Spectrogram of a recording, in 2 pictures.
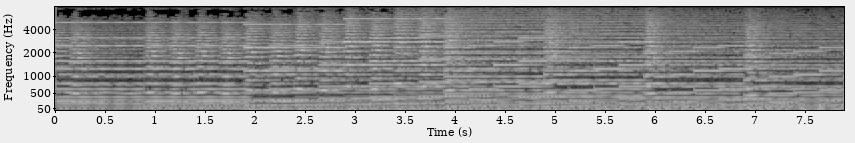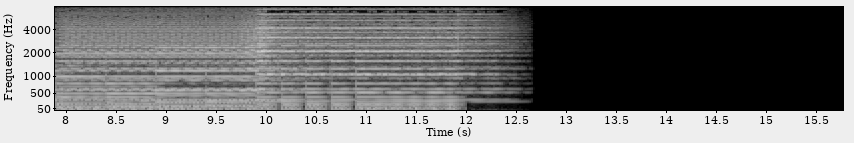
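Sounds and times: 
organ: 0.0s - 12.6s
violin: 0.0s - 12.7s.

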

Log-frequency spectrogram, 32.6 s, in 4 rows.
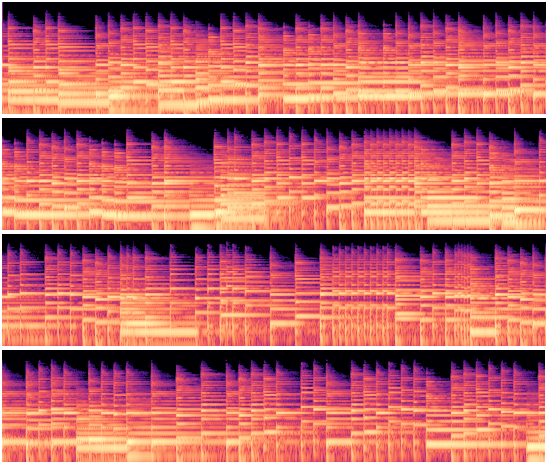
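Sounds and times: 
minor allemande for classical guitar: 0.0s - 32.6s.

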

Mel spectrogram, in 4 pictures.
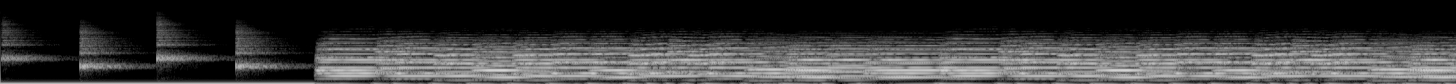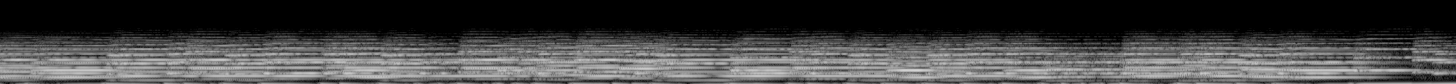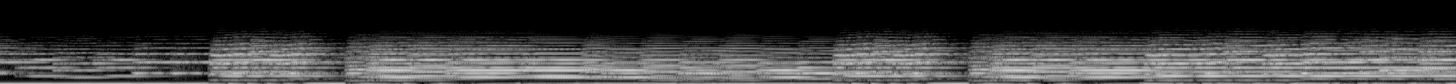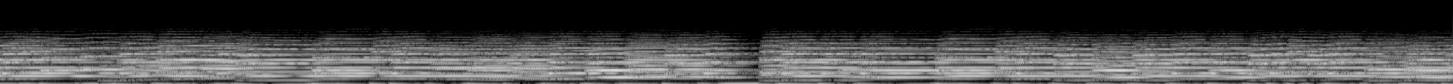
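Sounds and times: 
play-along backing music without clarinet: 0.0s - 58.1s.

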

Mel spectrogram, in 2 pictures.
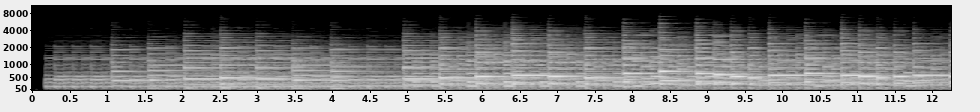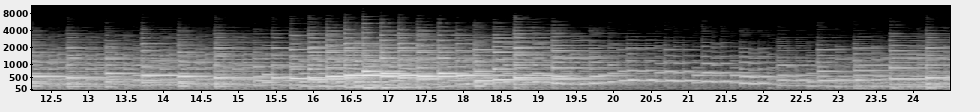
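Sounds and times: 
andante grazioso piano piece: 0.2s - 24.4s.

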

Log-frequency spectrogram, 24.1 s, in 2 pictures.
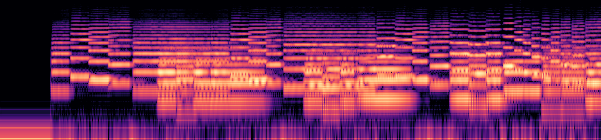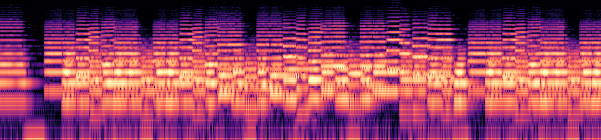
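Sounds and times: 
Christmas song: 1.0s - 24.0s.

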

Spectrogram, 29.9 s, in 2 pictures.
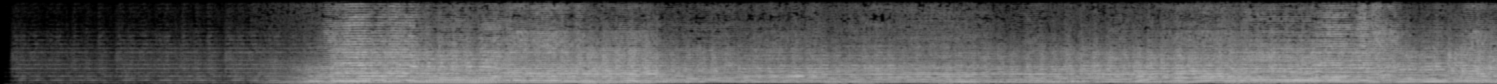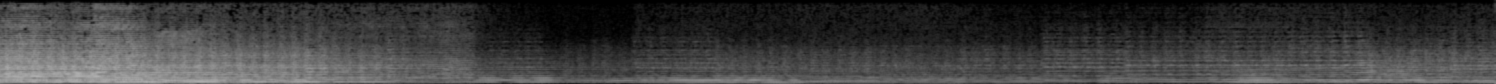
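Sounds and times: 
wind instruments: 1.8s - 29.9s.

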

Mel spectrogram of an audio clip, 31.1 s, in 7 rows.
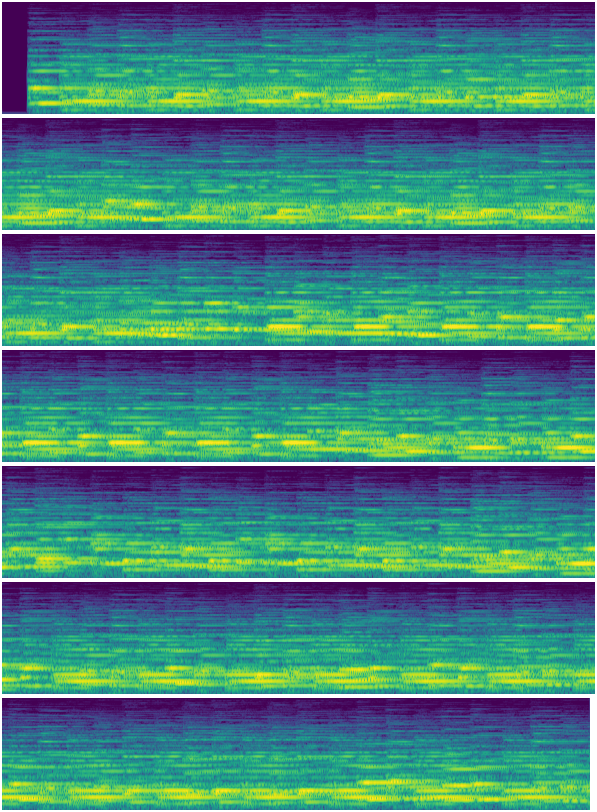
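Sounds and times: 
piano etude: 0.2s - 31.0s.

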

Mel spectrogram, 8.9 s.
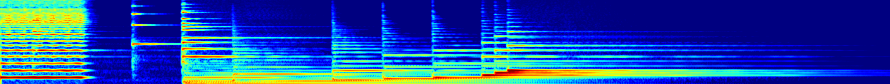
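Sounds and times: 
viola: 0.0s - 1.0s
harp: 0.0s - 8.4s.

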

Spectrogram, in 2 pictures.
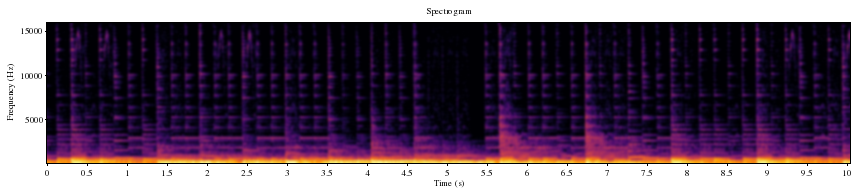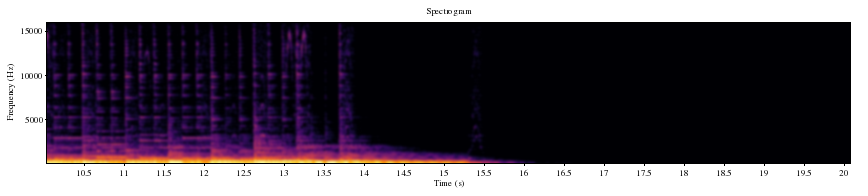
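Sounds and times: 
Irish folk tune by guitar quartet: 0.0s - 15.5s.

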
